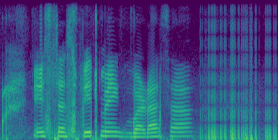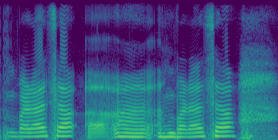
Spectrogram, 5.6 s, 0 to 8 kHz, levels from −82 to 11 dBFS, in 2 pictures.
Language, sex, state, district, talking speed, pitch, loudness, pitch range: Hindi, female, Uttar Pradesh, Varanasi, 130 wpm, 230 Hz, -15 LUFS, 215-245 Hz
